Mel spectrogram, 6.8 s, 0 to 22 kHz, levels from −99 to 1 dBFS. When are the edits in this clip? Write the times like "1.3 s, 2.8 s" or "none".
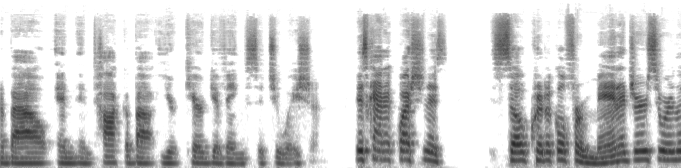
3.3 s

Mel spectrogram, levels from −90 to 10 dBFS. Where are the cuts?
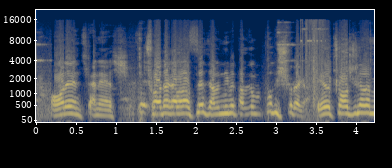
1.2 s, 3.4 s

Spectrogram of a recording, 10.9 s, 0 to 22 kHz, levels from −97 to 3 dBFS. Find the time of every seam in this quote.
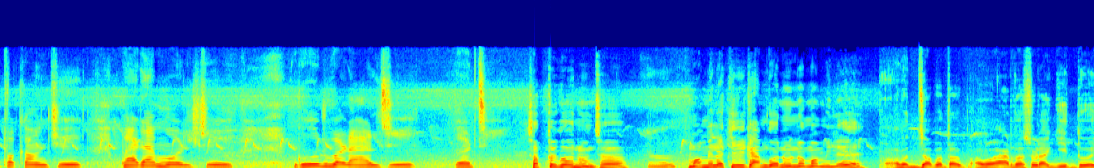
8.8 s

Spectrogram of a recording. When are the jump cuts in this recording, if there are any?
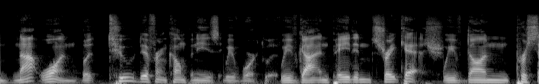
none

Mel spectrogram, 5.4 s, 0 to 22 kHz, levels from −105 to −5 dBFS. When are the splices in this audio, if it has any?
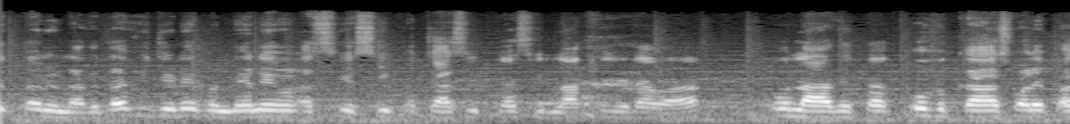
4.5 s

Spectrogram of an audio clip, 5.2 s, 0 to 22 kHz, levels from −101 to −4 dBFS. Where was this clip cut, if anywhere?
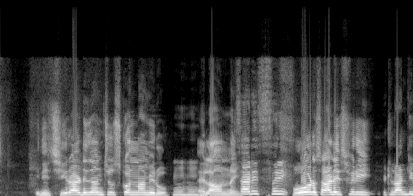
3.0 s

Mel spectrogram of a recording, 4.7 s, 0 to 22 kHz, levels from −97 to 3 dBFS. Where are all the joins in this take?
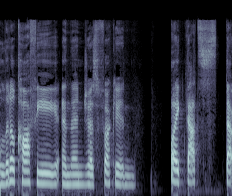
3.0 s

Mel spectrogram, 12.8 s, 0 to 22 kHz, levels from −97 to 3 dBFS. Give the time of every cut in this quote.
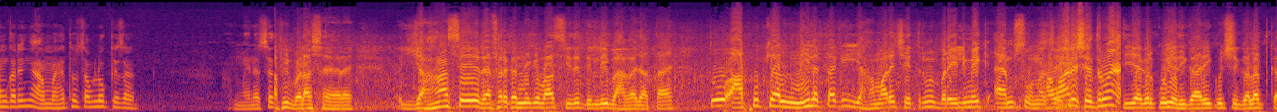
2.8 s, 11.2 s

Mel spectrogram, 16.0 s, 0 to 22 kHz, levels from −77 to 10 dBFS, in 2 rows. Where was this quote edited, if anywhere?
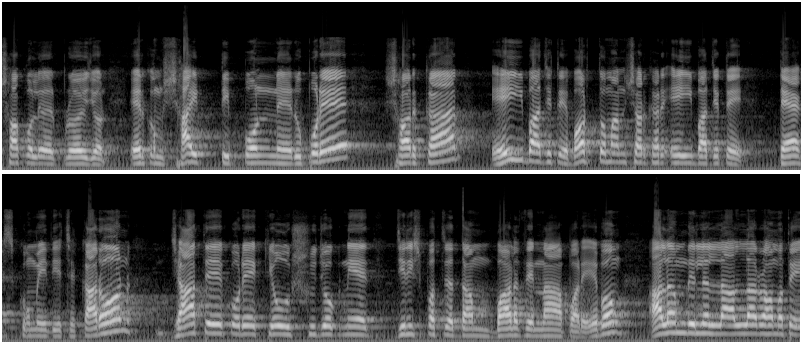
none

